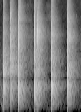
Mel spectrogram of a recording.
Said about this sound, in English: Yo, just take the applause.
